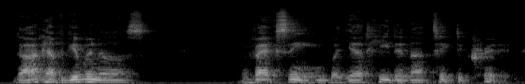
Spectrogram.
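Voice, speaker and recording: A man talks at a very slow pace in a very deep, low voice. There is a somewhat breathy quality to it. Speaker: preacher, religious video maker. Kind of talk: sermon, urgent message to camera.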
